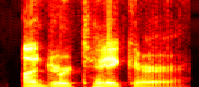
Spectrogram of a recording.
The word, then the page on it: undertaker: American English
